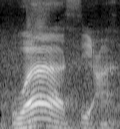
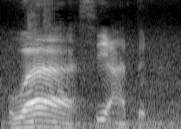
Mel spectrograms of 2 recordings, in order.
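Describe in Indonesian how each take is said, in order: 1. Kata ini berhenti pada bunyi h di akhir. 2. Kata ini berakhir dengan bunyi t ditambah -un. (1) "ketika dibaca waqaf, huruf yang terakhir atau taknya bersuara seperti suara ha" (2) "Kalau diwasolkan"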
